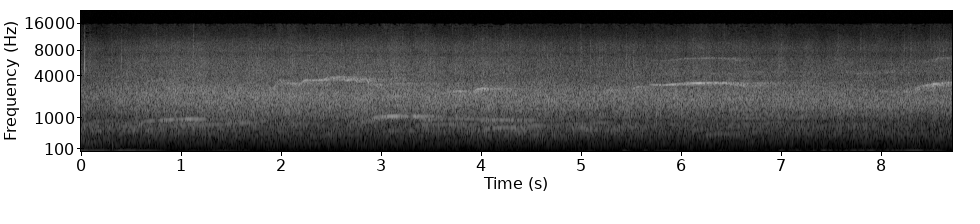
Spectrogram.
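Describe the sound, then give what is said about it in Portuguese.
Sustained applause from a large crowd applauding the Lord during a sermon, a dense, steady wash of clapping with a few faint raised voices and cheers rising above it throughout. “Se alguém crê, aplauda ao Senhor.”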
